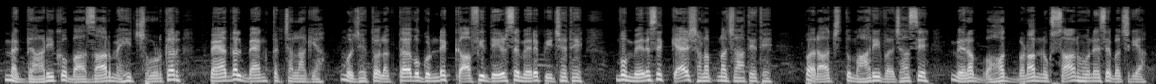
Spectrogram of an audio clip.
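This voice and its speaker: A man's voice: fairly high pitch, normal speed, close to an everyday voice. A man voicing a rich, grateful older businessman in a cartoon moral story, friendly and emphatic. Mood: relieved.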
